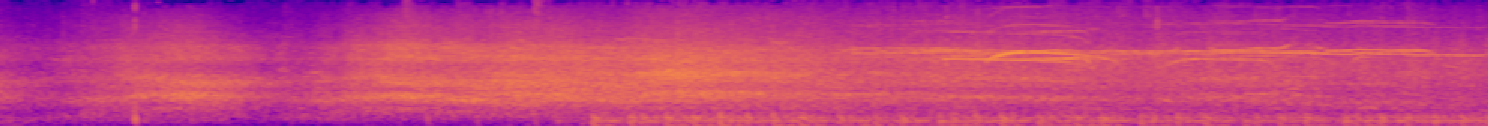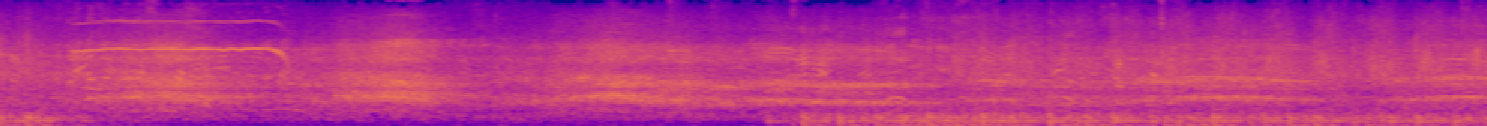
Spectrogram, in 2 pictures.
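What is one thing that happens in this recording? A large stadium crowd cheers and chants steadily.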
